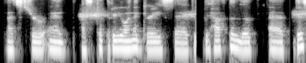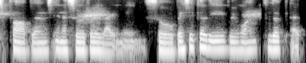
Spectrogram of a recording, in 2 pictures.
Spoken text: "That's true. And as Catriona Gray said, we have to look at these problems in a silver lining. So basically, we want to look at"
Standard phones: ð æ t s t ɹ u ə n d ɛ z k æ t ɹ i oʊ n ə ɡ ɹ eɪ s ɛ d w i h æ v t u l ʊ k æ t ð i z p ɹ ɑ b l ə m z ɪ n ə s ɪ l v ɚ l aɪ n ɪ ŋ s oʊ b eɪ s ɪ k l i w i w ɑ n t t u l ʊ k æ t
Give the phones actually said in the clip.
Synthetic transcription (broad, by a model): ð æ t s t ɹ u ə n d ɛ s k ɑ t ɹ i oʊ n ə ɡ ɹ eɪ s ɛ d w i h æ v t u l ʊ k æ t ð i s p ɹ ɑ b l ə m s ɪ n ə s ɪ l v ɚ l aɪ n ɪ ŋ s oʊ b eɪ s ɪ k l i w i w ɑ n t t u l ʊ k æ t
